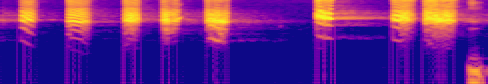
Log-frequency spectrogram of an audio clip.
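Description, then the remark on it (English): A voice imitates a dolphin with a rapid series of high, squeaky chirps in uneven bursts, fairly loud, ending with a brief low thump. “No, I feel like you do a good dolphin.”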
